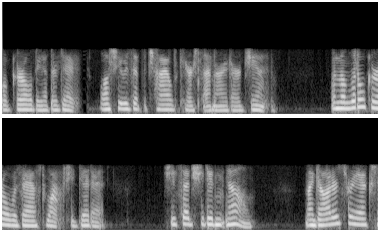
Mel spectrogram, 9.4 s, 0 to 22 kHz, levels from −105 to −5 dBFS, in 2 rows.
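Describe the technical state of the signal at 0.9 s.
At 0.9 s the audio sits inside a run of lost AMR speech frames, spanning 0.84 to 1.07 s, about 220 ms, which fits eleven consecutive 20 ms frames failing their checksum. The decoder fills the gap by repeating the last good pitch and vocal tract settings at falling gain, so the preceding sound stretches into a held, buzzy tone that fades to silence within 0.1 to 0.2 s. The audio then returns weak or rough on "while she was at". A plain packet dropout would cut straight to silence or a click. Here the sound lingers and then decays.

Underneath, the whole clip carries the AMR narrowband mobile codec, with heavy damage that points to a low mode of around 5.9 kbps. Nothing above 4 kHz survives, and the sparse pulse excitation gives a buzzy, synthetic timbre. That dull, band-limited quality is steady and sets this apart from the brief, time-bound concealment at 0.9 s, which fades out rather than stopping abruptly.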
